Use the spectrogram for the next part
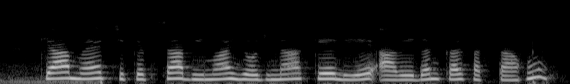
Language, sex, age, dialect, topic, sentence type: Hindi, female, 31-35, Awadhi Bundeli, banking, question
